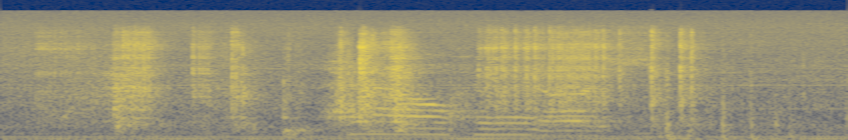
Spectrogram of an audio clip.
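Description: A person's voice, unclear and with no words made out, over a few short clicks and a steady low hum.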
